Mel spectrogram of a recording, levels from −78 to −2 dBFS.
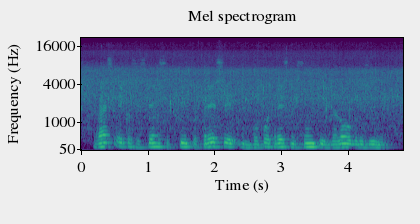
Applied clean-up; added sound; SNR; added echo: none; Water; 4 dB; none.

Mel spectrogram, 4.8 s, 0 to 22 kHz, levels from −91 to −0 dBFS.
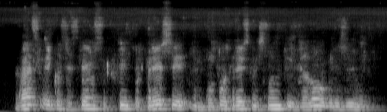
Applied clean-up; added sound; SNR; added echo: neural mask model Resemble Enhance denoiser.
